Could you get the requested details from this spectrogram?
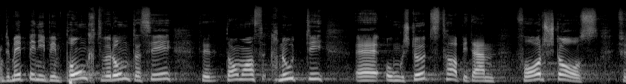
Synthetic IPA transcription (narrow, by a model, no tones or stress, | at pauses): d̥əɾmɪt̚b̥ɪnɪbɪmpʰʊŋktʋəɾʊmd̥ɑsɪːd̥əɾtʰɔmɑskχnuti | ɛʊŋəɾʃtɵt͡sthɑːb̥idæm | fɔːɾʃtoːs | f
